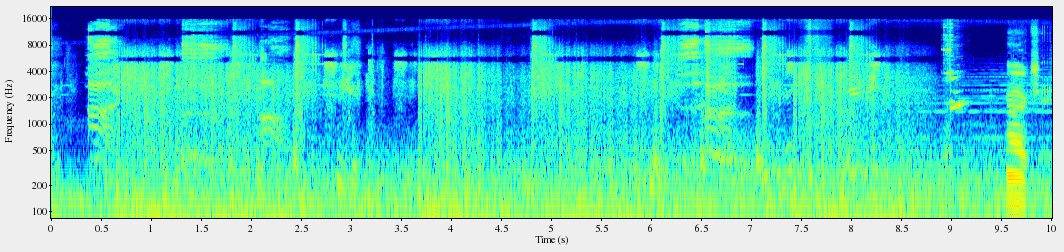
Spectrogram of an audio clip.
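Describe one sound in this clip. Fiery blasts burst and roar loudly.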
